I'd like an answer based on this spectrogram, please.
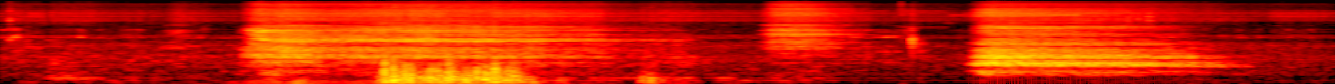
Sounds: Sigh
